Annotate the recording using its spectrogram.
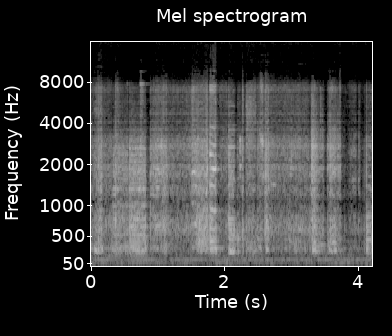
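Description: A spirit-box radio sweep: a radio jumps rapidly through stations, giving chopped snatches of broadcast voices and music a fraction of a second each. The operator listens to these snatches as answers from spirits.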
